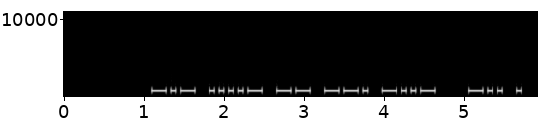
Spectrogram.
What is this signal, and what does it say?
Morse code, heard as a keyed tone, about 21 wpm, 700 Hz. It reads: K4MGX DE
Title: USA Callsign DE Callsign - 5 Characters - 20wpm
